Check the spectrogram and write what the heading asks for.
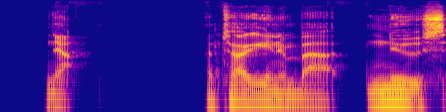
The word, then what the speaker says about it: nous: no i'm talking about noose as in the way the greeks pronounced it ancient greeks alike with not so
